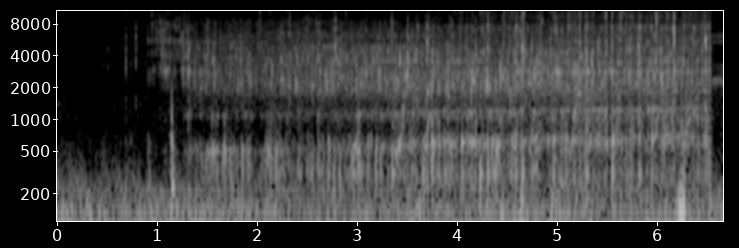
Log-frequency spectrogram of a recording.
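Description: Water pouring in a steady stream from the spout of a collapsible plastic water carrier into a brass pot of rice, starting about a second in, with a soft thump near the end.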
